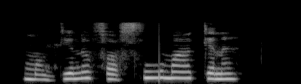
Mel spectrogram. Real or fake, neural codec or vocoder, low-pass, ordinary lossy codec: real; none; 7.2 kHz; MP3, 32 kbps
